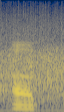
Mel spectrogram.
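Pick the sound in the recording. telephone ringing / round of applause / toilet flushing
round of applause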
